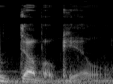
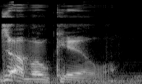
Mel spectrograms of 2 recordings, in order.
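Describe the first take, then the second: First: It is said in his normal voice. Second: It is said like the Halo announcer.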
